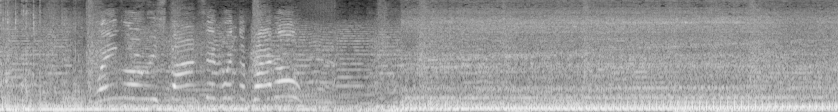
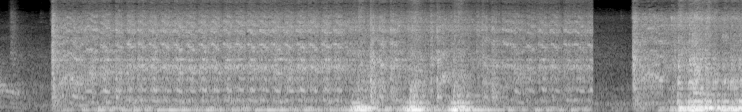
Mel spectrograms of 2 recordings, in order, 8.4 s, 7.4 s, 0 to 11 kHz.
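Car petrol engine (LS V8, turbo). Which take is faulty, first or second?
second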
